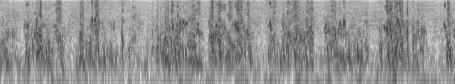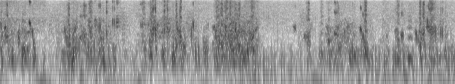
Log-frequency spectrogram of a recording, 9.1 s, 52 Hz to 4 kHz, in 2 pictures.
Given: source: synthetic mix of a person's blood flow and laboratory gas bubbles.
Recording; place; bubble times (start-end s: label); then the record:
Doppler ultrasound of blood flow; subclavian vein
0.00-0.71 s: bubbles
0.76-1.38 s: bubbles
1.42-2.56 s: bubbles
2.64-3.17 s: bubbles
3.20-3.71 s: bubbles
3.75-4.34 s: bubbles
4.41-5.01 s: bubbles
5.08-5.76 s: bubbles
5.93-7.16 s: bubbles
7.47-7.53 s: bubbles
7.55-7.70 s: bubbles
7.72-8.29 s: bubbles
8.37-9.11 s: bubbles
From the record:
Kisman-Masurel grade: 444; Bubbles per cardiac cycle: continuous sound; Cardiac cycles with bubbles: 100%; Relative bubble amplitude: maximal (0.775 to 0.999); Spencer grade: 4 (maximum detectable bubble signal sounding continuously throughout systole and diastole of every cardiac period, and overriding the amplitude of the normal cardiac signals); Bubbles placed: anywhere in the cardiac cycle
